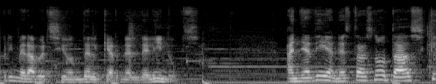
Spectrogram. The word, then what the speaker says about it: Linux: is Linux thals And I pronounce Linux as Linux la licencia bajo la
